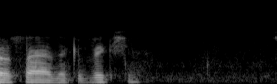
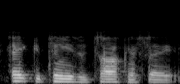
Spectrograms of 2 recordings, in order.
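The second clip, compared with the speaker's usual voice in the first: ordinary delivery, nothing marked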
